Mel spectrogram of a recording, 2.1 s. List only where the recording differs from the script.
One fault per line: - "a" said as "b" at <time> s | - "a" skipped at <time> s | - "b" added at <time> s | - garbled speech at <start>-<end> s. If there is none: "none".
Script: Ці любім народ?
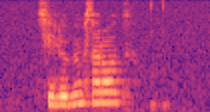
none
